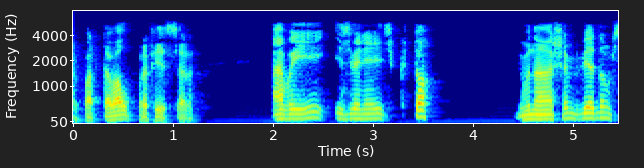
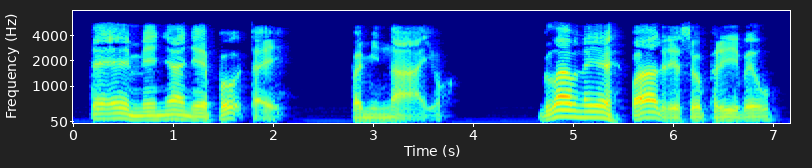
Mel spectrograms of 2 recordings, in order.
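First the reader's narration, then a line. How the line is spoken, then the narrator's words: Creaky old voice. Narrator (Russian): проскрипел пенсионер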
